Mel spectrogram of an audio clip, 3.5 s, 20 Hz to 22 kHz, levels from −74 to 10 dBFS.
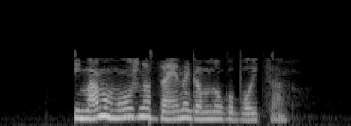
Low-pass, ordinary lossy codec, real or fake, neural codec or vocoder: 14.4 kHz; AAC, 16 kbps; fake; codec, 32 kHz, 1.9 kbps, SNAC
